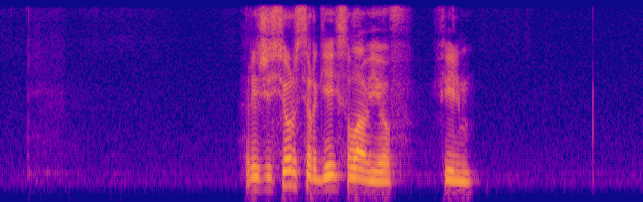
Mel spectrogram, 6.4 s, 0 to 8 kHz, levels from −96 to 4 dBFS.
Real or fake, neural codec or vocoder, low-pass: real; none; 7.2 kHz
